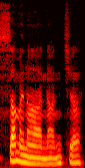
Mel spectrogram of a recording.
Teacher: And what happens, samananang, normally it would end with the nigahita, that is the ng sound, the M with a dot under it. But when that ng sound meets the cha, then the ung turns into the N with the wiggle on top. That's called the palatal nasal sound, because this makes it easier to pronounce in a flow, a continuous flow.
